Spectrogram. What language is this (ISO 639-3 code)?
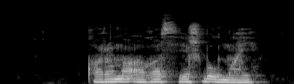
bak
